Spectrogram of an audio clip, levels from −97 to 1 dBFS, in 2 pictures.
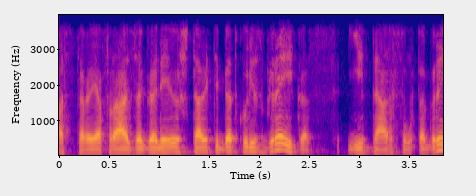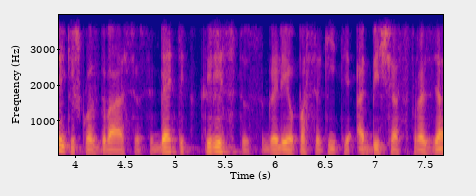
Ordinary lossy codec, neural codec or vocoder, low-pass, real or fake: Opus, 64 kbps; codec, 16 kHz, 4 kbps, FunCodec, trained on Chinese and English, 50 frames a second; 3.6 kHz; fake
